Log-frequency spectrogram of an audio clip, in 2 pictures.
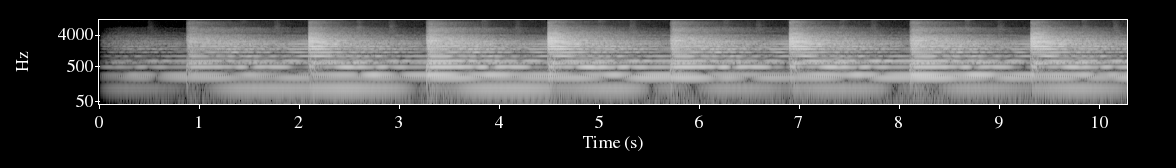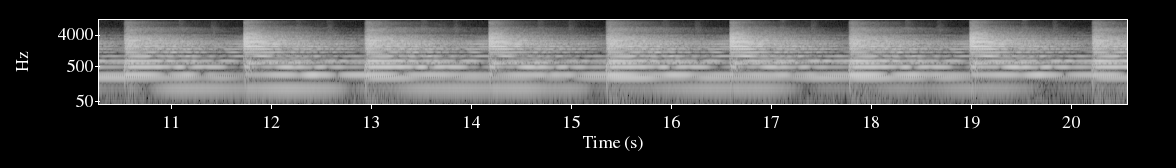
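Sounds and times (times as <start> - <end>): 
church bells ringing in St. Michael ob Bleiburg: 0.0 - 20.5.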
